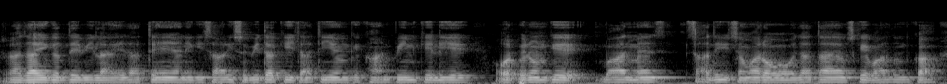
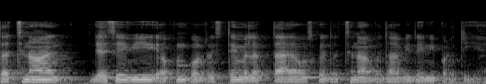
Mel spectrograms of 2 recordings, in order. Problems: background sounds at intervals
